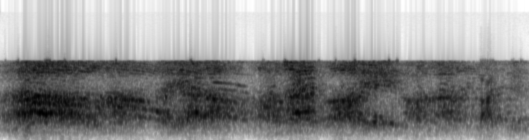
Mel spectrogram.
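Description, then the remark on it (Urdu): A large crowd recites salawat together in unison for the pleasure of Sayyid al-Shuhada, a loud, continuous wave of many voices chanting in rhythmic swells for several seconds, with no single speaker standing out. “برائے خوشنودی سید الشہداء صلوات.”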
